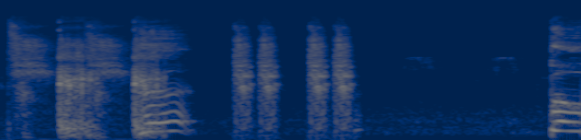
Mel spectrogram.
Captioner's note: beatboxing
